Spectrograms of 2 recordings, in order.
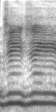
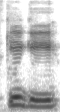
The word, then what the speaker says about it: Giggy: say your last name giggy i'm like i don't want to call it gigi if it's giggy okay perfect i am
